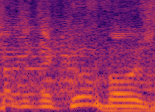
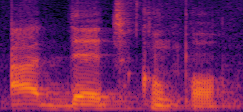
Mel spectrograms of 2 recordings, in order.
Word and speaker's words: Antetokounmpo: In the Nigerian way, you gotta say it with a D, so it's Antetokounmpo. But in the Greek way, you say with an NT, like Antetokounmpo.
